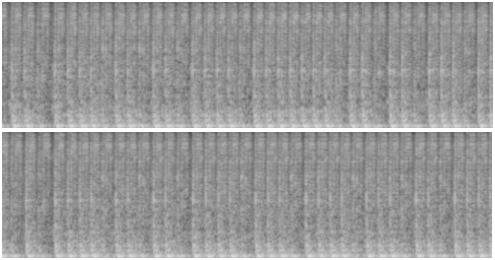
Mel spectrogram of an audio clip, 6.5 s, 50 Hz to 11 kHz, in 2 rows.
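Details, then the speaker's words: CFMoto 250cc 172MM GY6-type single after head rebuild and valve adjustment: idles fine but sputters on throttle, choppy uneven thumping about four beats a second; runs identically to before the rebuild, so owner rules out valves. "It idles fine. It starts up, it idles, and it idles beautifully. But then when you try to go give it gas, it just wants to like sputter and brum brum brum."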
